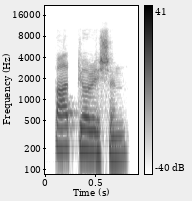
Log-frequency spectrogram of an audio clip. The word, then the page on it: parturition: Indian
